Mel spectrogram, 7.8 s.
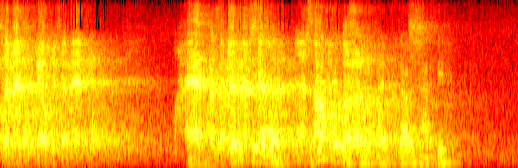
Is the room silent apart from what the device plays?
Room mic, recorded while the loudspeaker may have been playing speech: No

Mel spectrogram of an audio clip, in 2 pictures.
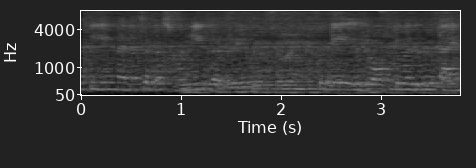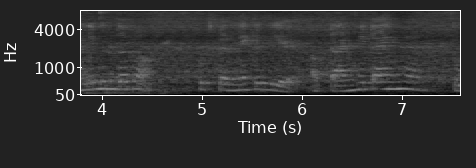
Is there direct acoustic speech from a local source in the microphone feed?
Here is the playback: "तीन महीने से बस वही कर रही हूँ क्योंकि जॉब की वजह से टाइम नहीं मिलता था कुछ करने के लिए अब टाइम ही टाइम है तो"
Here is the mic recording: Yes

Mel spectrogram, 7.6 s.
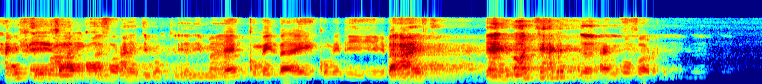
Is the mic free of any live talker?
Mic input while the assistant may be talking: No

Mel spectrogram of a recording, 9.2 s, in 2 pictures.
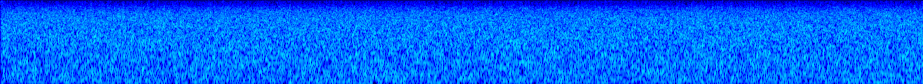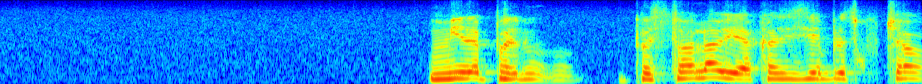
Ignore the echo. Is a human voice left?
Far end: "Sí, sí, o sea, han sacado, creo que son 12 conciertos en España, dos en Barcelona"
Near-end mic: Yes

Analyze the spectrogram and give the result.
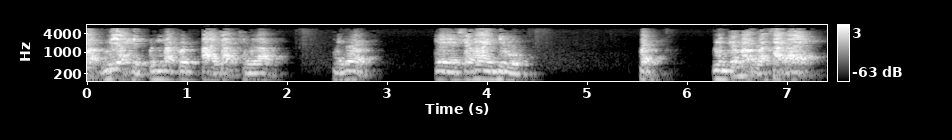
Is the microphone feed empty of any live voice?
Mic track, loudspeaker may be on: Yes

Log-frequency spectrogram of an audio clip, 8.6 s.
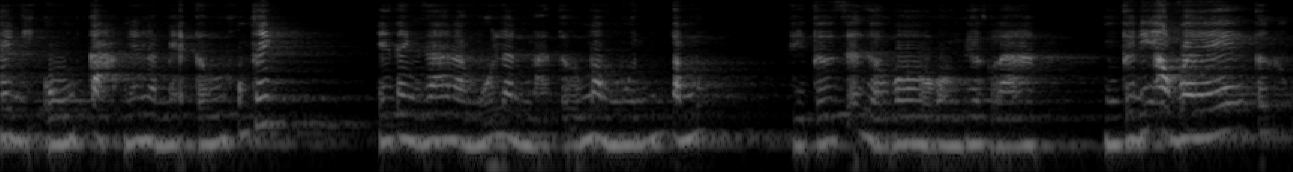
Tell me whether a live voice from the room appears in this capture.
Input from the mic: No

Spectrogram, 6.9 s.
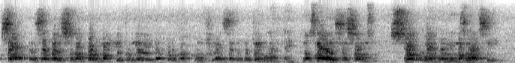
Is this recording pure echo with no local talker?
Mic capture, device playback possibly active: No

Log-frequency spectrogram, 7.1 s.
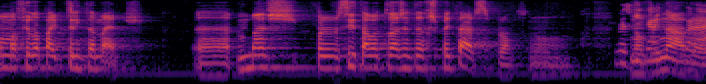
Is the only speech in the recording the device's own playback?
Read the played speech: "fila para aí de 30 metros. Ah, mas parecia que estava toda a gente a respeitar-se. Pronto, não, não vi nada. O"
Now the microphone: No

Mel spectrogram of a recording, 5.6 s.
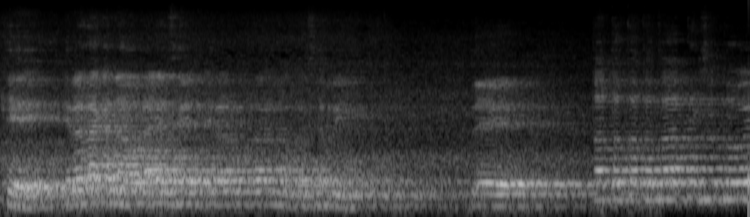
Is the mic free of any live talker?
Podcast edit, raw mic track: No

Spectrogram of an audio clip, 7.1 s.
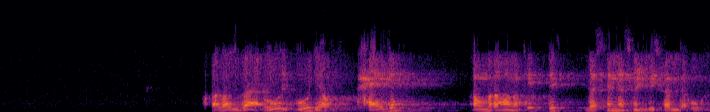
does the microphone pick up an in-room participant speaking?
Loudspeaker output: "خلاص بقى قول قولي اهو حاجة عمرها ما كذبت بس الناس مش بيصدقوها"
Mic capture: No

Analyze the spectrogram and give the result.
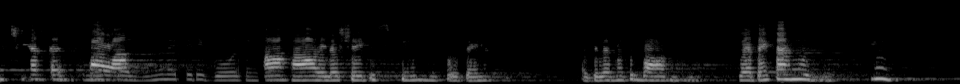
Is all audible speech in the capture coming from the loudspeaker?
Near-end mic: No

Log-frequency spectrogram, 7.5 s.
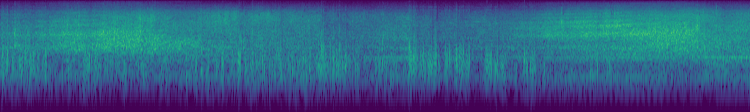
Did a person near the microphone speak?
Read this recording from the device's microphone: No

